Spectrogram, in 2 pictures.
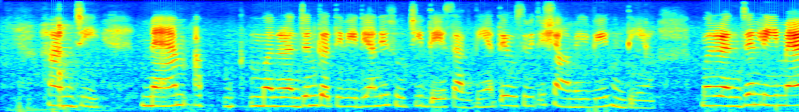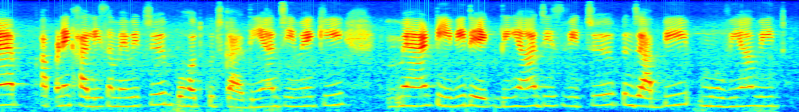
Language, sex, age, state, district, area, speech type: Punjabi, female, 18-30, Punjab, Rupnagar, rural, spontaneous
